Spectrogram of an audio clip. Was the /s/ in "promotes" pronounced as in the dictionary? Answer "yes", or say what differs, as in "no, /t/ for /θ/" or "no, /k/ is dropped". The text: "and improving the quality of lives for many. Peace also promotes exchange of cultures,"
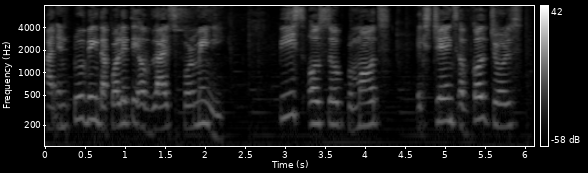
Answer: yes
